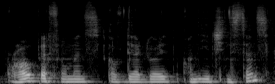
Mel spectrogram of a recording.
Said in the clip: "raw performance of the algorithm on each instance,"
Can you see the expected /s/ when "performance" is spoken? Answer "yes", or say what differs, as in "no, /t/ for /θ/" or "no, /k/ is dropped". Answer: yes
